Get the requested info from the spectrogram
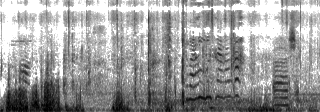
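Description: Footsteps and rustling handling noise as a phone is carried over mulch and grass, loudest in the first second and a half, followed by a few short wordless wavering vocal sounds from a child.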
